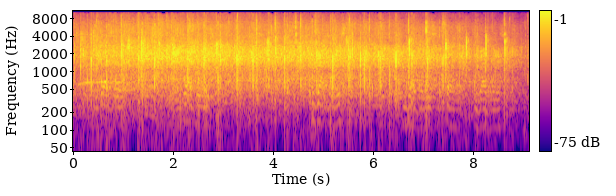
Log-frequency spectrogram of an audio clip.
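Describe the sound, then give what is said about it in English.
Sustained applause from a church audience at St. Matthew's for new members, a dense wash of clapping with sharp individual claps popping out, steady and fairly loud for the full stretch without letting up. “Come on, let's give the Lord Jesus Christ one more round of applause for these individuals.”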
